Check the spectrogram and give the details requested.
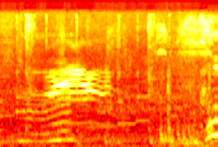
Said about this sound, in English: That's one happy cat, dude.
